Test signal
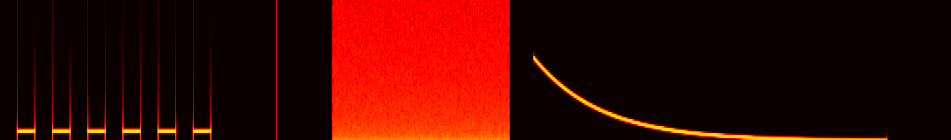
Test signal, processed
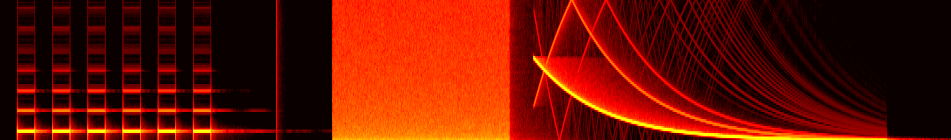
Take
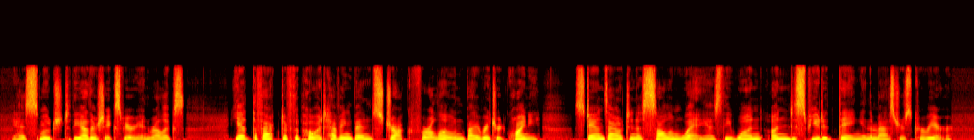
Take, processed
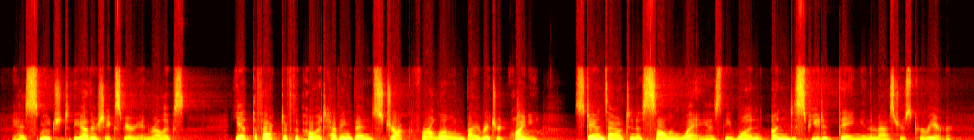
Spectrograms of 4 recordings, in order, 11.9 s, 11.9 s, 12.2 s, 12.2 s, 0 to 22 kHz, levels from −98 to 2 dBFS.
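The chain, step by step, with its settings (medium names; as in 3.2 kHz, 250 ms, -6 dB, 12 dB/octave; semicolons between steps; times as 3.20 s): waveshaping leveller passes 1; two-slope reverb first 0.29 s, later 2 s, from -18 dB, DRR 16.5 dB; trim +3.5 dB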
